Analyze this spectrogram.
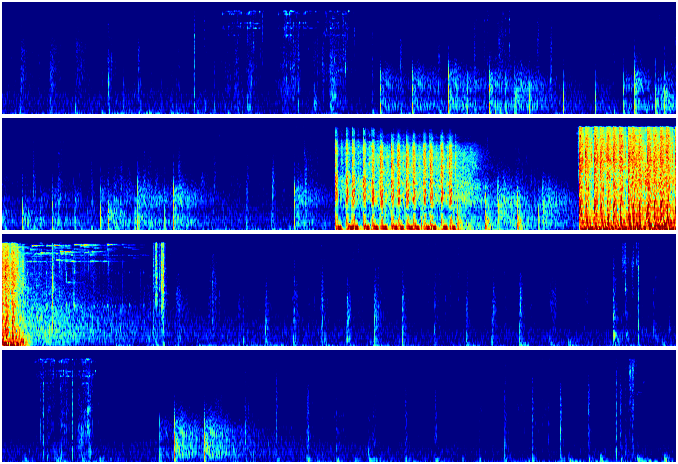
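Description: Footsteps patter steadily across hard ground.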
